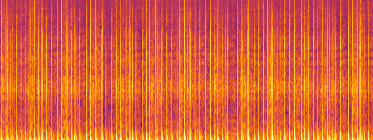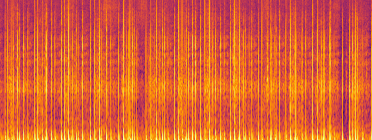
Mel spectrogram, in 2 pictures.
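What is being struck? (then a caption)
Spiral-bound notebook with cardboard cover. Long painted nails tap and scratch fast on the butterfly-print hard cardboard cover of a medium spiral-bound notebook. A dense, unbroken stream of short, dry, low thumping taps with a faint scratchy edge continues steadily for the whole clip.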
